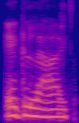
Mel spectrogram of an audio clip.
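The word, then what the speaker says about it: עגל: The same letters in a different pronunciation is eggl means hayer or baby cow.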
